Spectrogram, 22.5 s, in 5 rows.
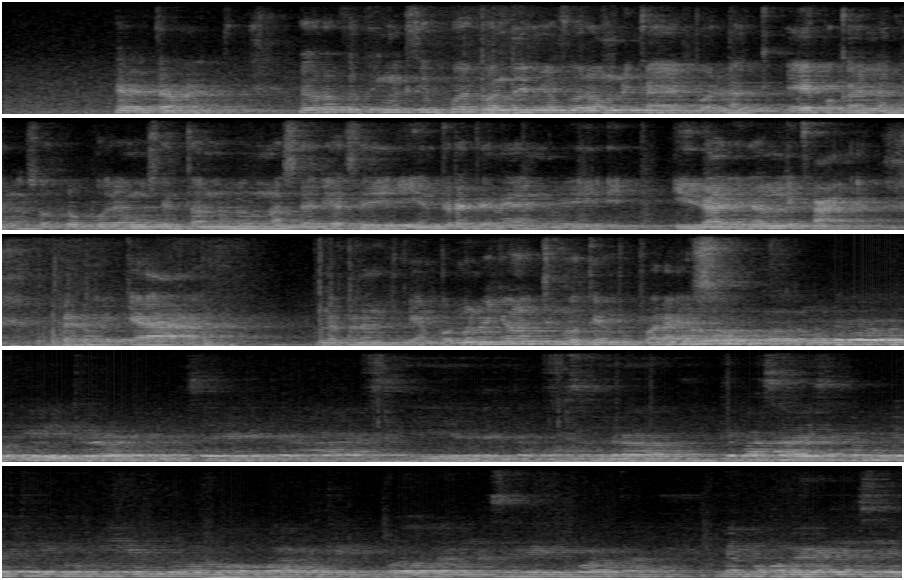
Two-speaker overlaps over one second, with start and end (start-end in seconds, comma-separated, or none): none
